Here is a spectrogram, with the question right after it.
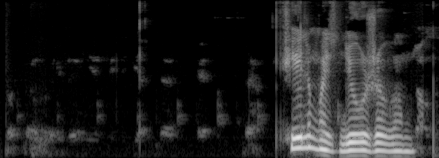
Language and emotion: Russian, sad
